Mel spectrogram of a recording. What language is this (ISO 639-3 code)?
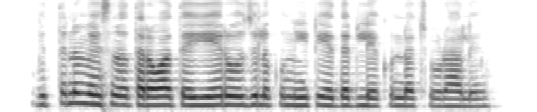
tel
